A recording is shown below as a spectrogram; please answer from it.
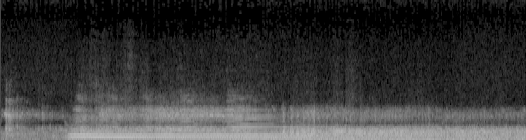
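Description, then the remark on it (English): A loud, steady engine drone with a deep rumble kicks in after half a second and keeps running without pause, like a large, crowded bus idling and pulling along, with passengers standing. “The bus was crowded, and we had to stand.”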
